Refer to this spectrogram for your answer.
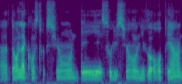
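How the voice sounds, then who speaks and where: Against a quiet background, a man with a very deep, low pitch speaks at a fairly slow pace in a monotone, flat intonation, the sound dry and close with no echo. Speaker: city official. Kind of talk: radio interview.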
